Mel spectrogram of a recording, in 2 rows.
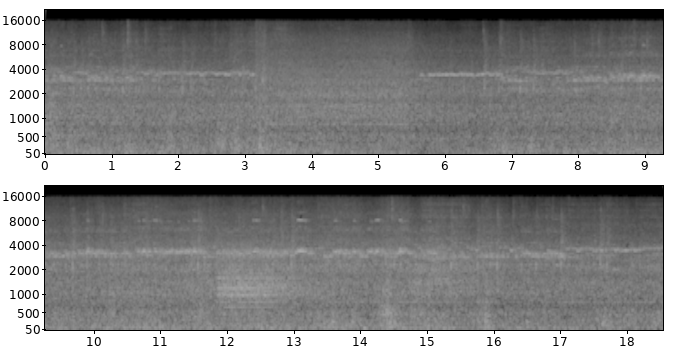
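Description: Keikyu 1000 series stainless electric train heard from inside the car while running at speed: a steady loud rumble of wheels on rail and running noise. A thin high tone comes and goes over it, and a brief ringing tone passes about two-thirds of the way through.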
